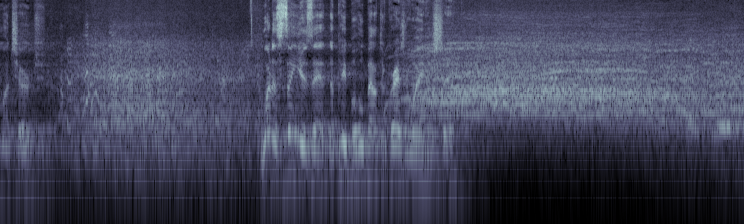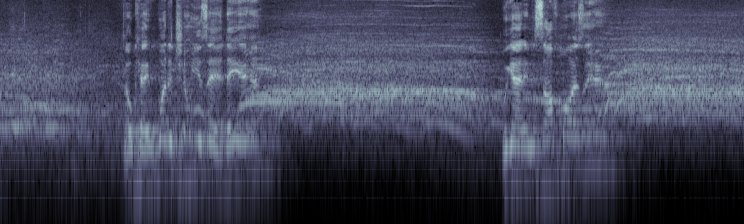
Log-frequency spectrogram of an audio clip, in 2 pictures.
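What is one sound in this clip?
A large crowd laughs and cheers.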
